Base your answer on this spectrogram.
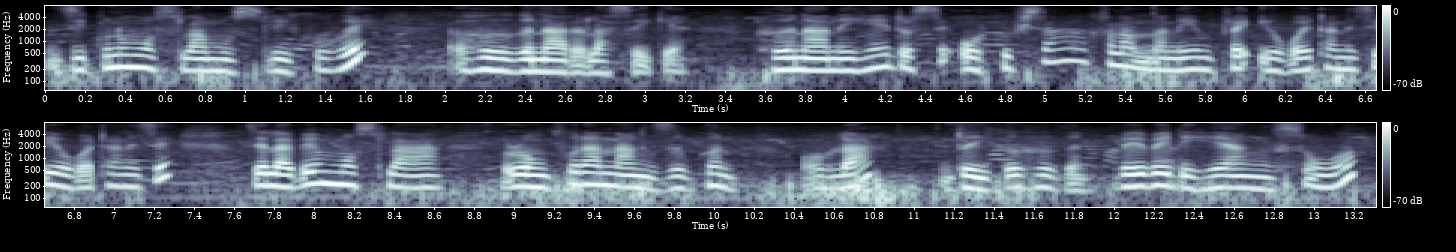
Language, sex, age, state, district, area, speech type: Bodo, female, 30-45, Assam, Udalguri, urban, spontaneous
